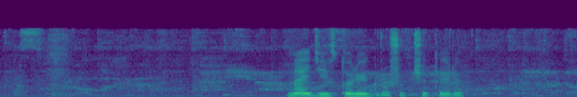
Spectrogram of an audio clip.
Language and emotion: Russian, neutral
